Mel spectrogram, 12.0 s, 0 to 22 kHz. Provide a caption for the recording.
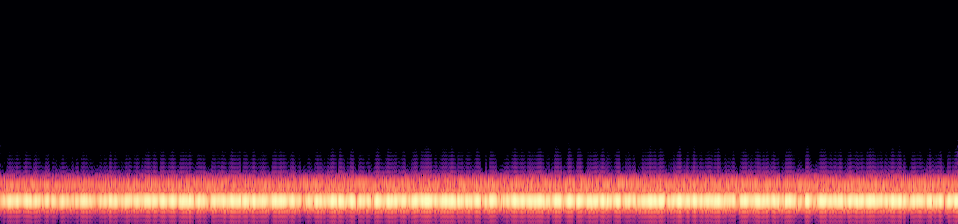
Wave nr 1
cold, sound-art, wind, winter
